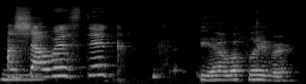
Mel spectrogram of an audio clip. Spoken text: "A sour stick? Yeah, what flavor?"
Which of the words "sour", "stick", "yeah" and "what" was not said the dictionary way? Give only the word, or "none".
sour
